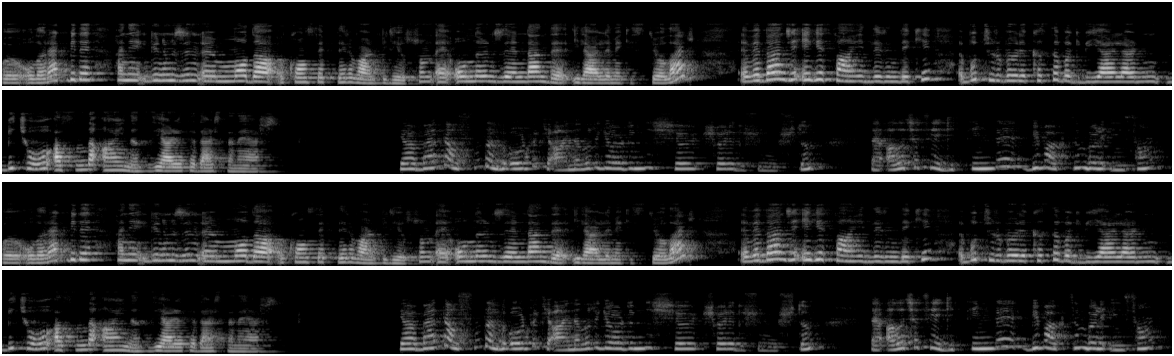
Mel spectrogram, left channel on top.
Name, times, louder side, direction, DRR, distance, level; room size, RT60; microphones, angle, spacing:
voice 1, 0.0-6.2 6.5-6.9 7.4-14.4, left 2 dB, 25° left, 7 dB, 1.7 m, -25 dB
voice 2, 15.7-19.8 20.4-23.2, right 1 dB, 30° right, 4 dB, 2.7 m, -32 dB
14.5 x 14.5 x 4.5 m, 0.43 s
head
